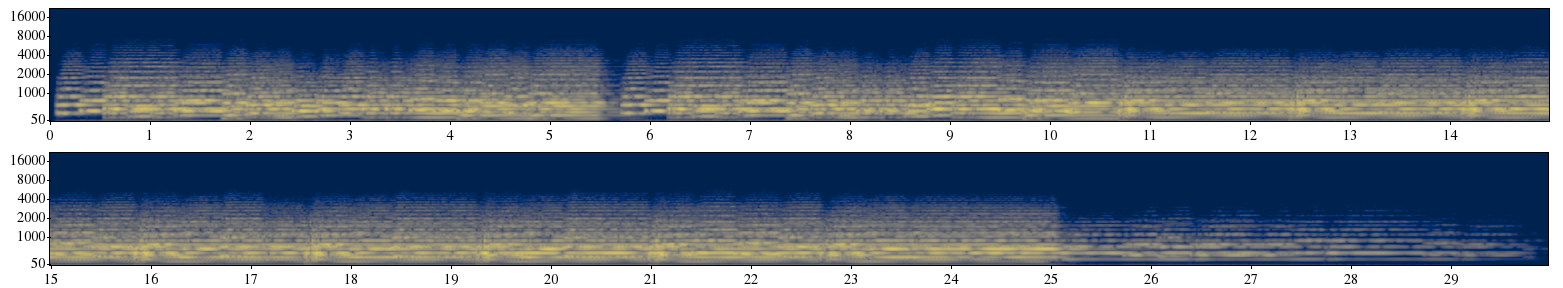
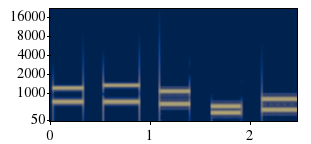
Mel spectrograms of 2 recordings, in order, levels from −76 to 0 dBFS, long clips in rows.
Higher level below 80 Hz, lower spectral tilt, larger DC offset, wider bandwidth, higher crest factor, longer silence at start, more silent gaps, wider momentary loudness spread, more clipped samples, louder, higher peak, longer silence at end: about the same, -68 dBFS vs -70 dBFS; about the same, -8 dB/octave vs -7.5 dB/octave; first, 0.4% vs under 0.1%; about the same, 6 kHz vs 6.2 kHz; first, 16 dB vs 8 dB; about the same, 0.05 s vs 0 s; second, none vs 0.89-1.09 s, 1.40-1.60 s, 1.91-2.11 s; first, 12 LU vs 2 LU; neither; first, -17 LUFS vs -25 LUFS; first, -2 dBFS vs -16 dBFS; first, 0.55 s vs 0 s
